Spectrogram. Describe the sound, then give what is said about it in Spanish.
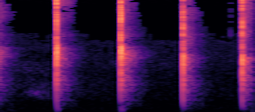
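Four sharp, evenly spaced hand claps ring out in a studio, loud and isolated with short gaps between them and no talk. “Qué ovación en este momento desde el estudio.”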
